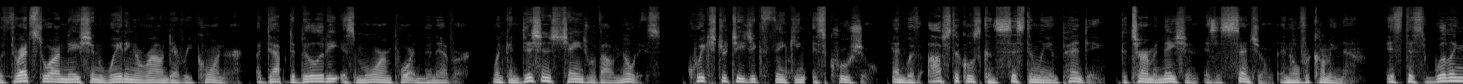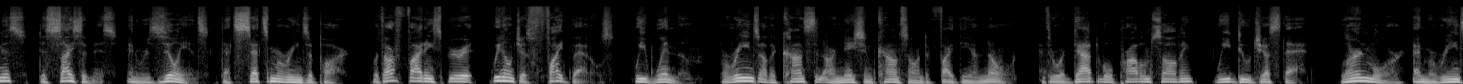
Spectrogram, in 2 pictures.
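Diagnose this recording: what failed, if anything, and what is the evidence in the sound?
Network loss recovered in the codec: at 0.65–0.71, 12.07–12.17, 24.59–24.65, 25.43–25.77 and 25.84 s the sound turns rougher and noisier without any gap. These are lost packets rebuilt from error correction. The decoder played the low-bitrate copy carried in the following packet, about 180 ms of it in the longest stretch.

Network loss concealed by the decoder: at 25.79–25.84 s there is a brief smear inside the degraded cluster. This is short concealed packet loss. About 20 ms arrived too late and had no usable copy, so the receiver extended the preceding sound to fill it and then blended back into the real audio.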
